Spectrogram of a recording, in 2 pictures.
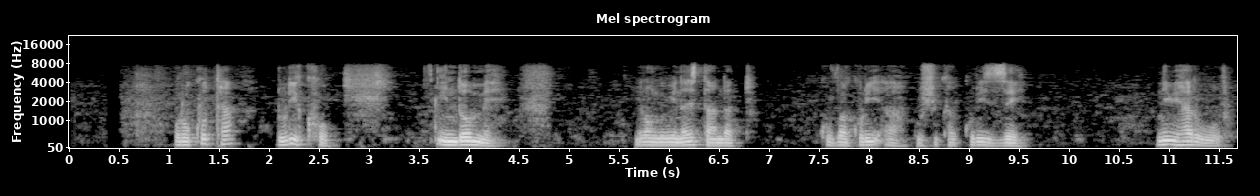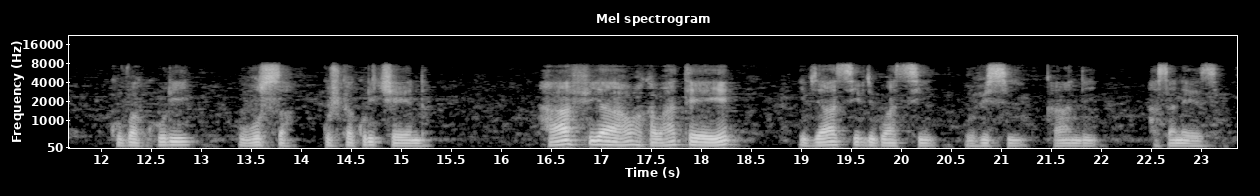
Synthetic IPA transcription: uɾukutʰa | ɾuɾikʰo̞ | indo̞me̞ | miɾo̞ːŋɡoiβiɾinazitaːndatu̥ | kuvakuɾiʔaɡ̥uʃikʰakuɾize̞ | niβiɦaɾuɾo | kuvakʰuɾi | uβusa | ɡ̥uʃi̥kakuɾit͡ʃe̞ːnda | haːfijaːho̞hakaβahatʰe̞je̞ | ivjaːt͡sivjiɡwaːt͡si | βufisi | kʰaːndi | hasane̞ːzḁ

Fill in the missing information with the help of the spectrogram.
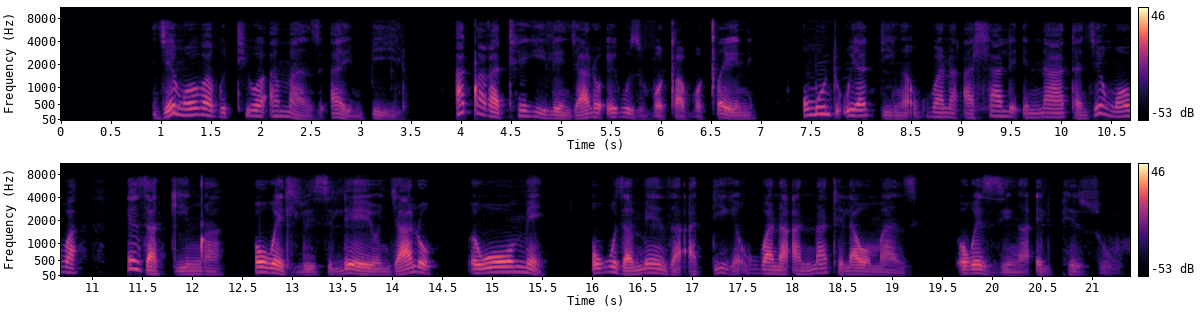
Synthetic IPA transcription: nd͡ʒʱɛŋɔβaɣutʰiwaʔamand͡zʱiajimpʼiːlɔ | aǃaɣatʰeɣilɛnd͡ʒʱalɔʔeɣuzivɔ̰ǁa̰vɔ̰ǃeni | umuntʼuʔujad̥ʱiŋa̰ʔṵɣuβana̰ʔaɬalɛʔɛnatʰand͡ʒʱɛŋɔβa | ɛzaɡ̥ʱiŋ͡ǃa | ɔɣweɮwisilɛjɔnd͡ʒʱalɔ | ɛwɔmɛ | uɣuzamɛnd͡zʱa̰ʔad̥ʱiŋɛ̰ʔṵɣuβana̰ʔanatʰɛlawɔma̰nd͡zʱi | ɔɣweziŋa̰ʔelipʰezṵːlu

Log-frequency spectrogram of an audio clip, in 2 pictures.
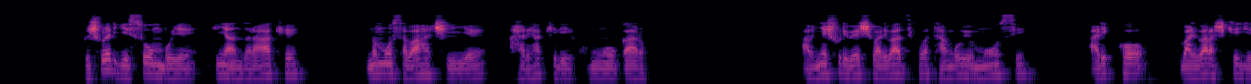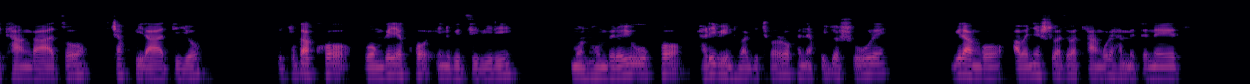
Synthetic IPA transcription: iʃuːɾe̞ɾɟiːsuːmbuje̞ɾɡiɲaːnzaɾakʰe̞ | unomuːsiaβaɦat͡ʃije̞ | ahaɾiɦakʰiɾikʰumŋuːɡaɾo̞ | a̰βaɲe̞ːʃuːɾiβe̞ːnʃiβaɾiβazikoβatʰaːŋɡuɾujṵmuːnsi | a̰ɾikʰo̞ | βaɾiβaɾaʃi̥kiɾid͡ʒitʰaːŋɡaːzo̞it͡ʃakwiɾadijo̞ | ivuɡakʰo̞̰βo̞ːŋɡe̞je̞kʰo̞̰ʔindɡwiziβiɾi | umun̥huːmbeɾo̞juːko̞̰haɾiβḭːntuβaɡitʰoɾo̰ɾo̞kaɲakwḭɟo̞ʃṵːɾe̞ | kuɡiɾaŋɡo̞aβaɲe̞ʃuːɾiβa̰zeβatʰa̰ːŋɡuɾe̞ɦame̞ze̞ne̞ːzḁ

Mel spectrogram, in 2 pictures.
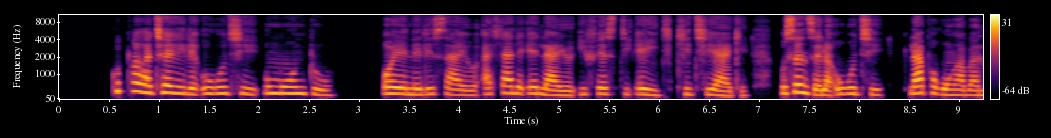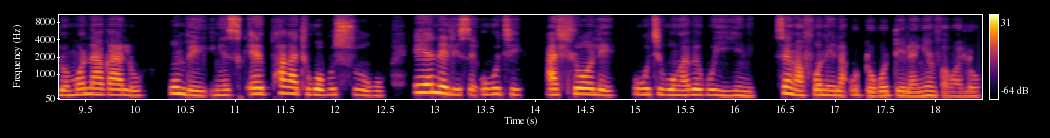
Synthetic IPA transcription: ɣuǃaɣatʰeɣilɛʔuɣutʰiumuntʼu | ɔjɛnelisajɔʔaɬalɛʔɛlajɔʔifestʼiʔeitʰkʰitʰijakʰɛɣusɛnd͡zʱɛlaʔuɣutʰi | lapʰɔɣuŋaβalɔmɔnaɣalɔ | ɣumbʱɛŋeɛpʰaɣatʰiɣoβusuɣu | ɛjɛnelisɛʔuɣutʰi | aɬɔlɛ | uɣutʰiɣuŋaβɛɣujini | sɛŋafɔnɛlaʔud̥ʱɔɣɔtʼɛlaŋɛɱvʱa̰ɣwalɔːkɔ

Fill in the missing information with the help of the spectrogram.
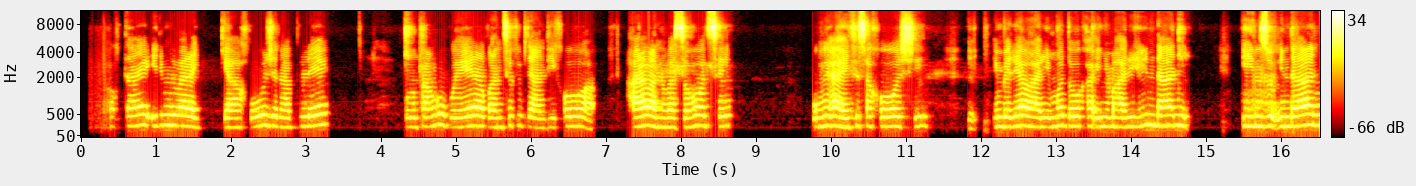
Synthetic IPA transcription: pʰotajeiɾimŋwiːβaɾa | ɟahuʒenable | uɾupʰaːŋɡuɡweɾaɡwaːnit͡sekwivjaːndiko̞ | haɾaβaːn̥huβaso̞ɦo̞t͡se̞ | umŋe̞ahetisako̞ʃi | mbe̞ɾejaβohaɾimo̞do̞kʰaiɲumahaɾihendaniː | nzuindani

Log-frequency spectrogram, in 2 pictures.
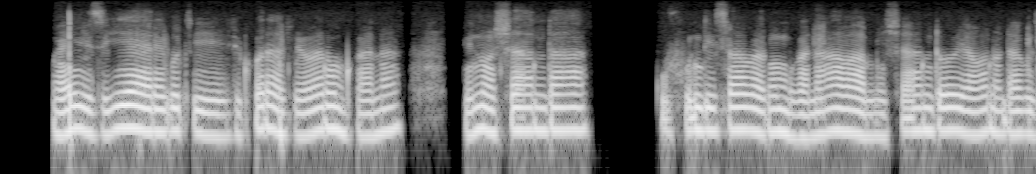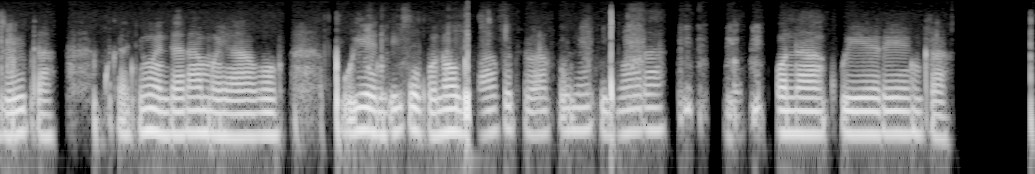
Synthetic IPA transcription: maizijaɾekutiʐikʰo̞ɾaʐe̞ʋaɾumbwanaʐ̥ino̞ʃanda | kṵfṵndisaʋaɾumbɣanaːʋamiʃa̰ndo̞jaʋano̞ɗakuzo̞itamuka̰timwe̞ndaɾamujaːʋo̞ṵje̞ndiko̞kuno̞b͡vʱakutiʋako̞ne̞kuɲoɾanokuko̞nakuje̞ɾe̞ːŋɡa

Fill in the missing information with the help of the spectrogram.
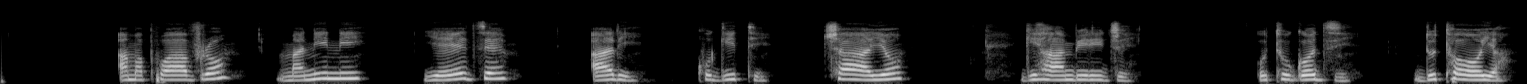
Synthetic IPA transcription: a̰mapʰwaːvɾo̞ | manini | je̞ːze̞ | aɾi | kʰuɡitʰi | t͡ʃaːjo̞ | ɡiɦaːmbiɾid͡ʒe̞ | utuɡozi | dutʰo̞ːja

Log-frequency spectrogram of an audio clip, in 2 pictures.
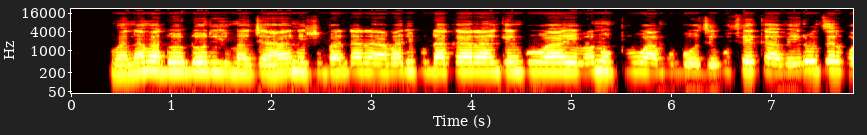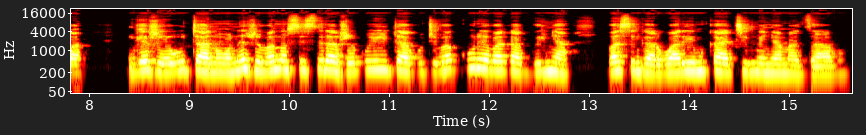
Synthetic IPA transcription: ʋanaʋaɗo̞ɗo̞ɾimad͡ʒaɦane̞ʐibʱandaɾaʋaɾikuɗakaɾaŋɡe̞ŋɡuwajeʋano̞puwaŋɡuɓo̞d͡ze̞kufe̞kaʋeiɾo̞nze̞rwa | ŋɡe̞ʐe̞utano̞ne̞ʐeʋano̞sisiɾaʐe̞kuitakutiʋakuɾe̞ʋakaɡʱwiɲa | ʋasiŋɡarwaɾimukatimwe̞ɲamad͡zaːʋo̞

